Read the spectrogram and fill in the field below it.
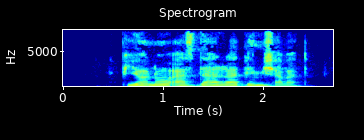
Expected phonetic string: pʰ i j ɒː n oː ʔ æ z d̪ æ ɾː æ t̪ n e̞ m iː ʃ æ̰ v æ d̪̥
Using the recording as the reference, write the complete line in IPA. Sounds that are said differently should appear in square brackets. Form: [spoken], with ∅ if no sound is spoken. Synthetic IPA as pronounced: pʰ i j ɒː n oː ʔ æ z d̪ æ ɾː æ [d̪] n e̞ m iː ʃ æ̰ v æ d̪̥

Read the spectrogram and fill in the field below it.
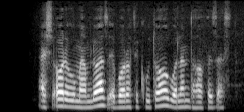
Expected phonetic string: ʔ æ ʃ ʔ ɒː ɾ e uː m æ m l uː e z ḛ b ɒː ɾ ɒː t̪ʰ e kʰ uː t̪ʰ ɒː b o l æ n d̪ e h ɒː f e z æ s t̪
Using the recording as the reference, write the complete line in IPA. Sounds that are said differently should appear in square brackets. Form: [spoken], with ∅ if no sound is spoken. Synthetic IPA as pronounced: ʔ æ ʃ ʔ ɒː ɾ e uː m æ m l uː [æ] z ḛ b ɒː ɾ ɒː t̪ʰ e kʰ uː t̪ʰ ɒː b o l æ n d̪ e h ɒː f e z æ s t̪

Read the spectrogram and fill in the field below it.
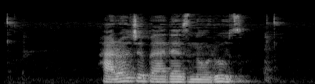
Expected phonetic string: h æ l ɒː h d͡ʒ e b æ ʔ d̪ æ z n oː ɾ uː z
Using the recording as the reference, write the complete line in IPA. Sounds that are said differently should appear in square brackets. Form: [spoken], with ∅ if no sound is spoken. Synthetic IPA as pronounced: h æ [ɾ] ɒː [∅] d͡ʒ e b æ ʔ d̪ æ z n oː ɾ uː z

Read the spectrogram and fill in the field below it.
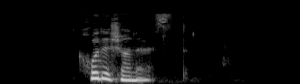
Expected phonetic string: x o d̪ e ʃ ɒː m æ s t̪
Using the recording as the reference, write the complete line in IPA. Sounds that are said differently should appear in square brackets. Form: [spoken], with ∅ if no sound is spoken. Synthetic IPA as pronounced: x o d̪ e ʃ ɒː [n] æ s t̪

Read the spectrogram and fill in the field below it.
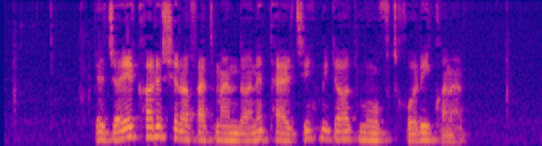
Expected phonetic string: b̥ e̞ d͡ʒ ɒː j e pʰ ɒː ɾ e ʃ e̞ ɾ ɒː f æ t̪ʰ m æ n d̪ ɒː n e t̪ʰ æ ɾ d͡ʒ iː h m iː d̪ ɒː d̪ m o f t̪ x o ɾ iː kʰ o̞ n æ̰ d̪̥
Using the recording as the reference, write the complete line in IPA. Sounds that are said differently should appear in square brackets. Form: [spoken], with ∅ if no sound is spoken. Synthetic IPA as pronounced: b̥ e̞ d͡ʒ ɒː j e [kʰ] ɒː ɾ e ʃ e̞ ɾ ɒː f æ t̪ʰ m æ n d̪ ɒː n e t̪ʰ æ ɾ d͡ʒ iː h m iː d̪ ɒː d̪ m o f t̪ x o ɾ iː kʰ o̞ n æ̰ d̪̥

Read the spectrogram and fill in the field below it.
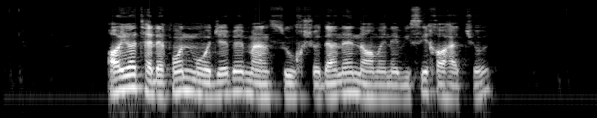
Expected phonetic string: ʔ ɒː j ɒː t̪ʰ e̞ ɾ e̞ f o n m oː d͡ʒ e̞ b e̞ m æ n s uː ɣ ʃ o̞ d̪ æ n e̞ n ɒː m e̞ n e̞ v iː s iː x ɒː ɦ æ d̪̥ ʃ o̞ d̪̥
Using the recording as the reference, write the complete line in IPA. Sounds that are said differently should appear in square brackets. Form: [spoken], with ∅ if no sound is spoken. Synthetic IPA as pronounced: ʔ ɒː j ɒː t̪ʰ e̞ [l] e̞ f o n m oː d͡ʒ e̞ b e̞ m æ n s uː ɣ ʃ o̞ d̪ æ n e̞ n ɒː m e̞ n e̞ v iː s iː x ɒː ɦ æ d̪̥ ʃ o̞ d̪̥

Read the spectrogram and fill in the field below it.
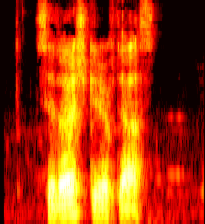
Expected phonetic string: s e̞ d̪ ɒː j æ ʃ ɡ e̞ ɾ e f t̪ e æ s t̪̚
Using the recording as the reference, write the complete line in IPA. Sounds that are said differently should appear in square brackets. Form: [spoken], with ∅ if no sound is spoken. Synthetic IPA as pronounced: s e̞ d̪ ɒː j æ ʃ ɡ e̞ ɾ e f t̪ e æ s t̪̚

